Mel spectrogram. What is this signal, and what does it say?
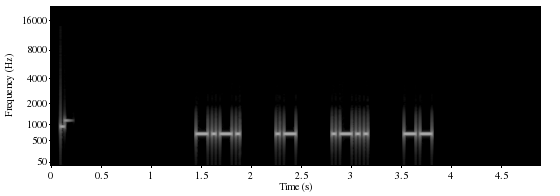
Morse code, heard as a keyed tone, about 30 wpm, spaced as for 17 wpm, 700 Hz. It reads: CALM
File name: course / 30:10wpm / 108 Lesson 18f - Letter m - Words 30wpm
